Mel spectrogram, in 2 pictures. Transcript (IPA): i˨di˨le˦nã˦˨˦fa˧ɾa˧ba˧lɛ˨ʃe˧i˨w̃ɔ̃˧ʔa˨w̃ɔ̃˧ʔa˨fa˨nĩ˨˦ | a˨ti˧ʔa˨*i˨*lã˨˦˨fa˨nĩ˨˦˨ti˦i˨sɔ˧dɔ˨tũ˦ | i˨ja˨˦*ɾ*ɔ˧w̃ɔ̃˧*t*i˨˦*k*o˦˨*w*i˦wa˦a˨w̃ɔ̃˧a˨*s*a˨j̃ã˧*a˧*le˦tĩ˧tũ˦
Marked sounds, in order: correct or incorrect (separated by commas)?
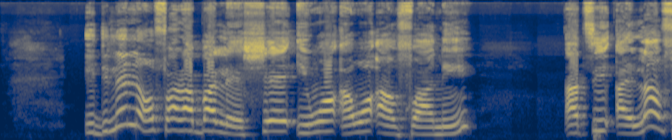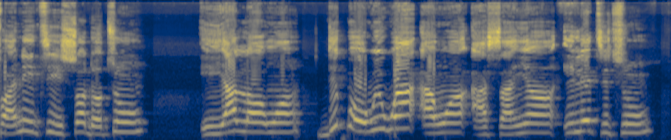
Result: correct, incorrect, incorrect, incorrect, correct, correct, incorrect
